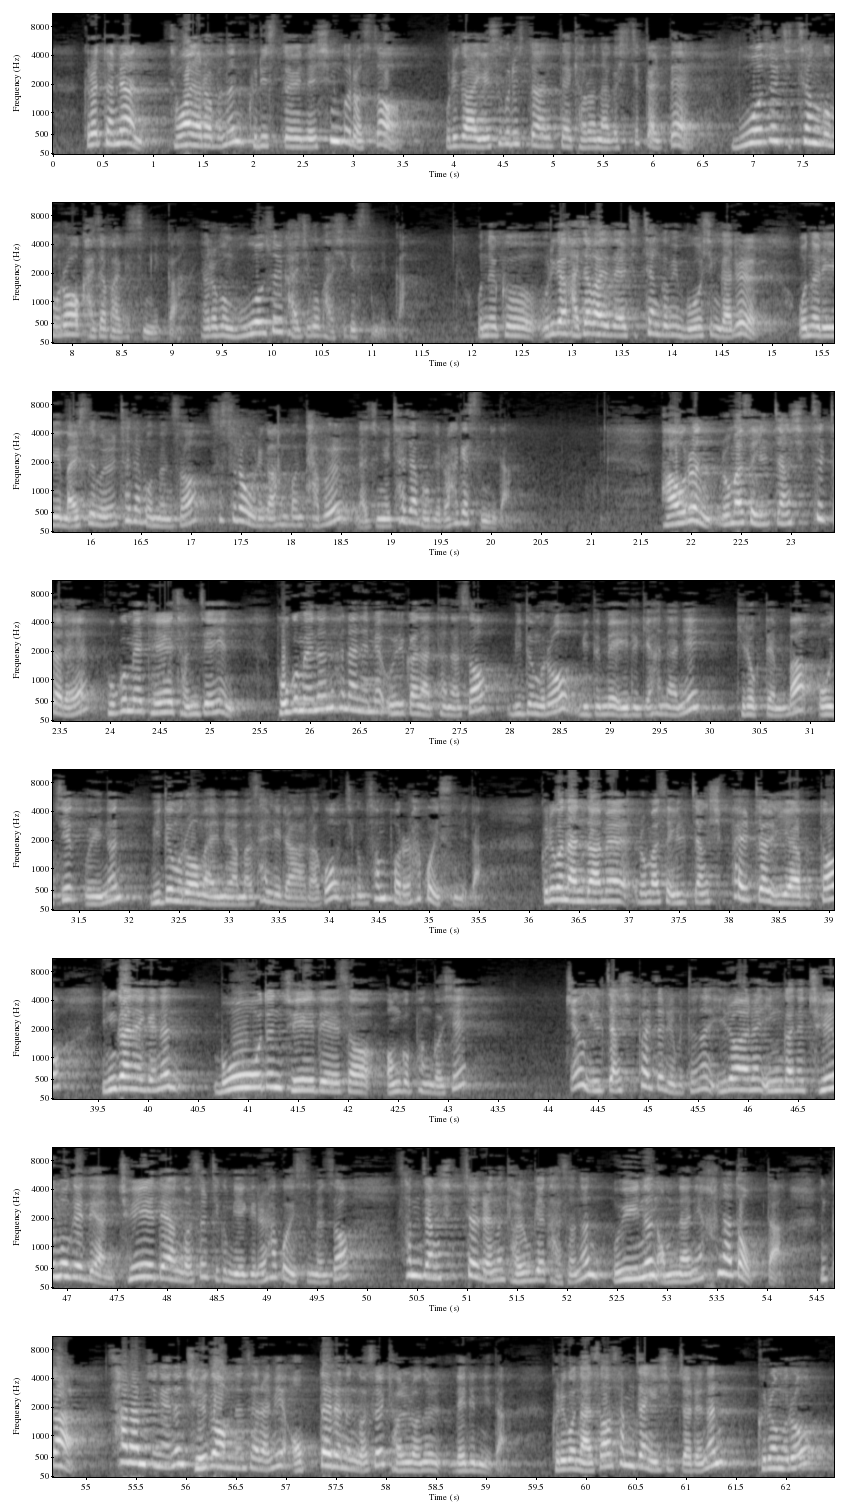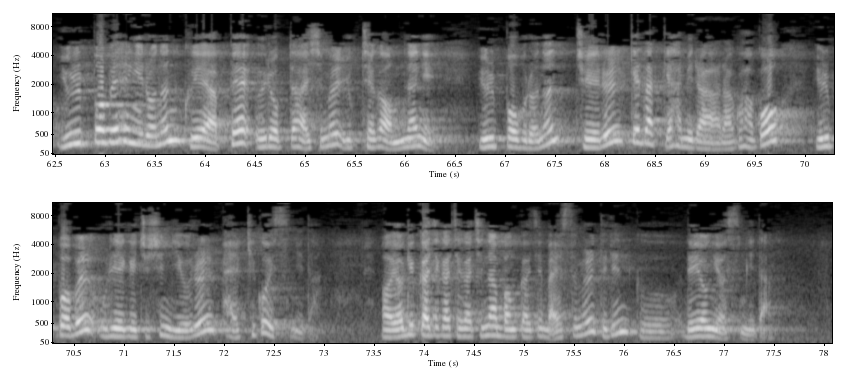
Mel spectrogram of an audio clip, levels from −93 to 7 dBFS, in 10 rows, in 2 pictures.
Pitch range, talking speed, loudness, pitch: 195-305 Hz, 320 characters per minute, -13 LUFS, 235 Hz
